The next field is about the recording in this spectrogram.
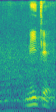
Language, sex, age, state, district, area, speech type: Hindi, male, 18-30, Madhya Pradesh, Hoshangabad, urban, read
